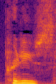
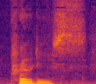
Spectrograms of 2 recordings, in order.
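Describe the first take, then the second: First: The stress is on the second syllable. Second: The stress is on the first syllable. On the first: To make or create something. "like you want to produce something. Make something, accomplish something" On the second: Fruit and vegetables sold in a store. "That's like lettuce, tomatoes, when you buy things at the grocery store"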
